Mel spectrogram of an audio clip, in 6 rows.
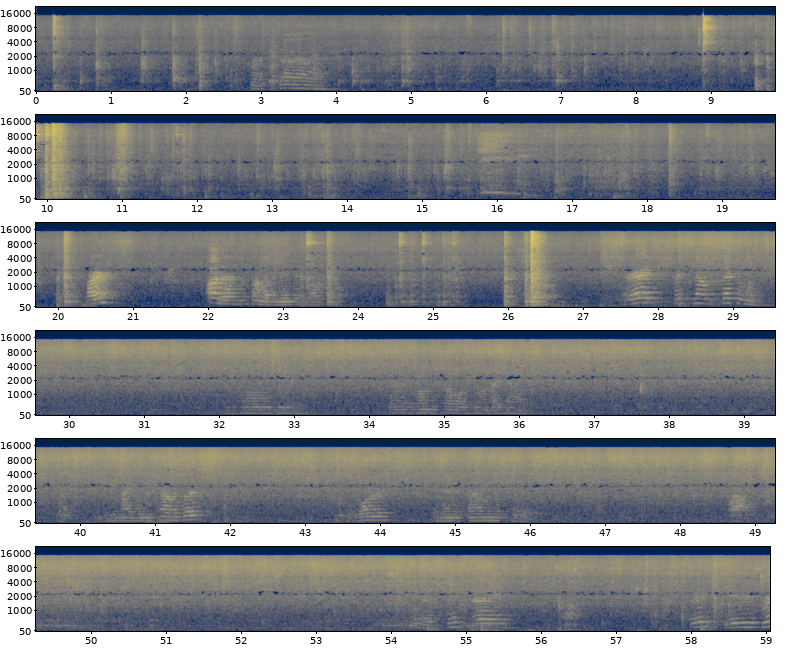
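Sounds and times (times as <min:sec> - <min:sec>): beef sizzling in oil: 0:00.0 - 0:59.0
faint voice: 0:15.7 - 0:16.6.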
